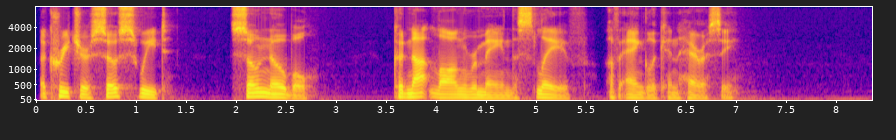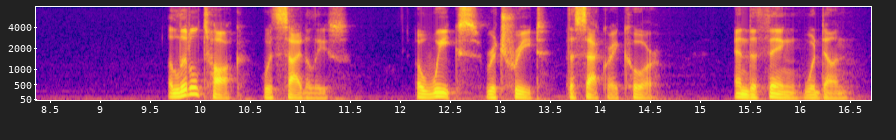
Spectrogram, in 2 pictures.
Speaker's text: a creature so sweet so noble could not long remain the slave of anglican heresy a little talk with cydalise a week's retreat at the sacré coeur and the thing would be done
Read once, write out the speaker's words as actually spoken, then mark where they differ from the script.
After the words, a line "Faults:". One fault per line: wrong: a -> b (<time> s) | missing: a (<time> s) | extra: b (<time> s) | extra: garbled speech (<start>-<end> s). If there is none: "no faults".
a creature so sweet so noble could not long remain the slave of anglican heresy a little talk with cydalise a week's retreat the sacré coeur and the thing would done
Faults:
missing: at (13.4 s)
missing: be (16.2 s)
